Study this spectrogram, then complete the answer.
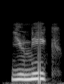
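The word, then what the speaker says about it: UneeQ: were unique tell me more about you unique unique pronounced unique is a company specializing in creating digital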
